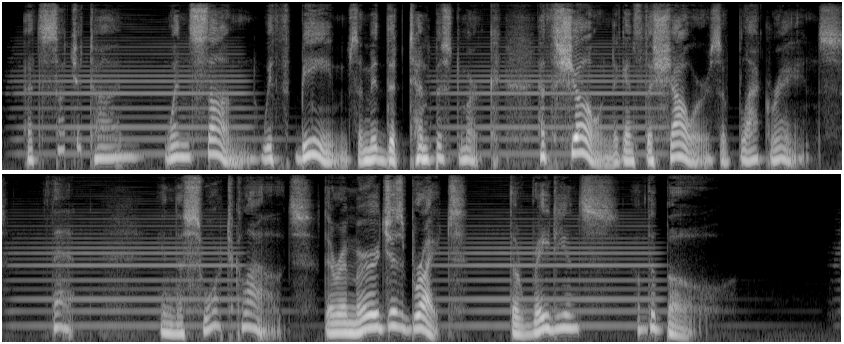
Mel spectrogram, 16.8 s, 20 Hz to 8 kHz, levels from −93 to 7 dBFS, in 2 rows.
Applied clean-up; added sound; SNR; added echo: none; Bowed string instrument; 19 dB; none.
